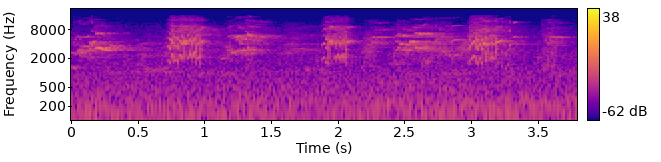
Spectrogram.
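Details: Shrill, buzzy screeches from musk lorikeets close by in Hunters Hill, a leafy Sydney suburb in Australia, late spring 2020. The harsh bursts repeat roughly every half second to second, six in under four seconds.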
